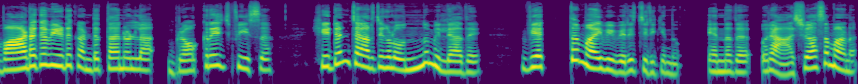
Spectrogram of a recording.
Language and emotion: Malayalam, happy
